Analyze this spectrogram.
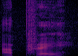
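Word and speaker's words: après: clock say - no laws a repete repete I pray Pierre alright I pray means after a PR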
